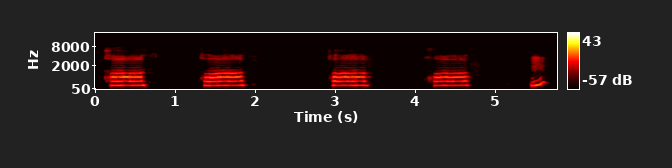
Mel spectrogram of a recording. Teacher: خوف کا جو ہے ایک دم ایزی مخرج ہے، یعنی کہ ہماری زبان کی جڑ جو ہے اوپر کی طرف جو سافٹ پارٹ رہتا ہے وہاں پر ٹچ ہوتی ہے، تب جا کر اس کا مخرج ادا ہوتا ہے.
